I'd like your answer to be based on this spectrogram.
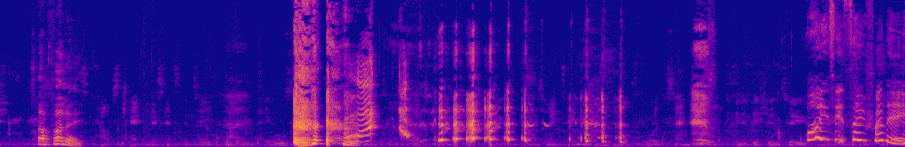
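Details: Adult mother who is ill with a cough: burst of harsh coughing, followed by her baby son's giggles and laughter.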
